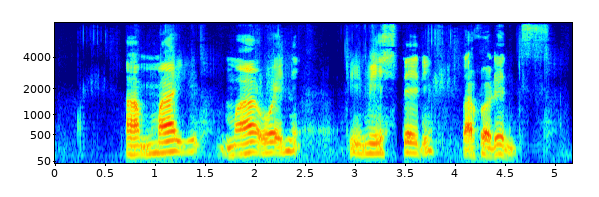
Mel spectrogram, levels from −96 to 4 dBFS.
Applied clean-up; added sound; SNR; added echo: neural separator model SepFormer DNS4.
